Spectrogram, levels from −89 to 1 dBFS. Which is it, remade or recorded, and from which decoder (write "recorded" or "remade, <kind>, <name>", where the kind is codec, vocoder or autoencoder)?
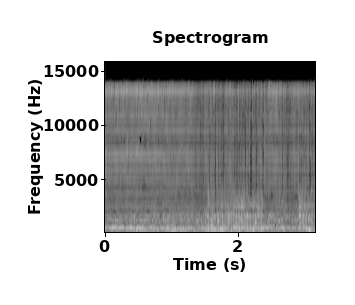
remade, vocoder, BigVGAN v2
